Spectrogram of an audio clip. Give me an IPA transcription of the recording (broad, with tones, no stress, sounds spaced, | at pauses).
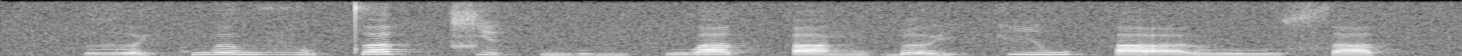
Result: ɣ ə̰˧˨ j k w ə˧ w v ṵ˧˨ t̪ a˦˥ t̚ t͡ɕ e˨˩ k̚ ŋ ṳ˨˩ ŋ k w a˦˥ t̚ ʔ a˧ ŋ ɓ ə̰˧˥ j k i˧ w h a̰ː˧˨ l ṳ˨˩ s a˦˥ t̚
